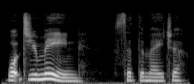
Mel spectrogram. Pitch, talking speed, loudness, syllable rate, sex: 185 Hz, 215 wpm, -17 LUFS, 5.3 syllables/s, female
